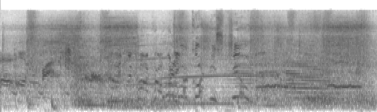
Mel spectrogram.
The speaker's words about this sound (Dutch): Komt er direct erna een fragment van een serie waarin iemand overreden wordt door een vrachtwagen.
